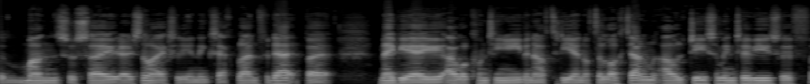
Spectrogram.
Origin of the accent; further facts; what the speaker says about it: Czechia; I'm from the Czech Republic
